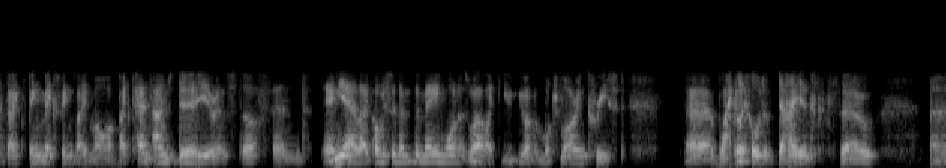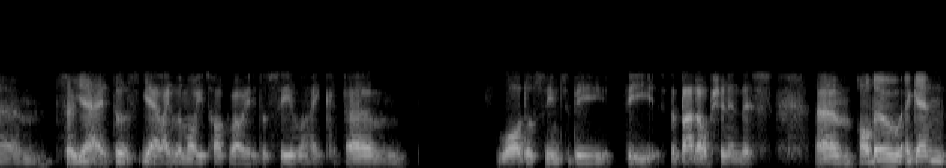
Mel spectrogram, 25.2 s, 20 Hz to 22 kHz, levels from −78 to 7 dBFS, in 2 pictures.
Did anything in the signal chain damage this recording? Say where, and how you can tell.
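No, nothing in the chain damaged this audio.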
